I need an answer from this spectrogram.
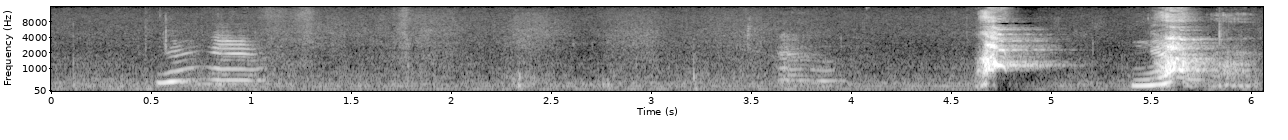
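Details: A Maltese puppy playing in Plainfield/Naperville, Illinois, in April 2014, gives two rising, tonal yips followed by two sharp, noisy barks near the end, while a woman scolds it with repeated "no" in between.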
